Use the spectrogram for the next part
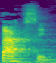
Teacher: x com som de KS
